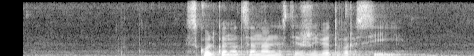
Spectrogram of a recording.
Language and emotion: Russian, neutral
